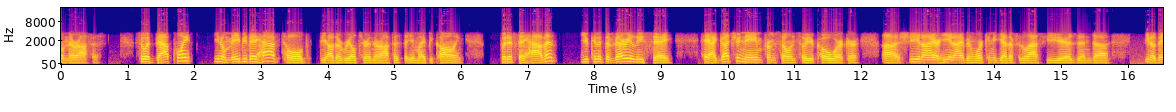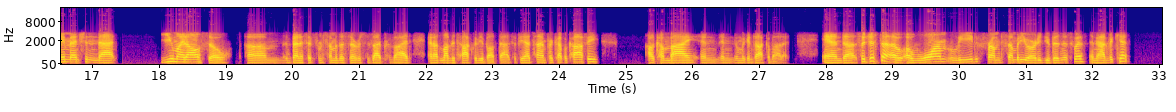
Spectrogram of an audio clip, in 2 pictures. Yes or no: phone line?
yes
